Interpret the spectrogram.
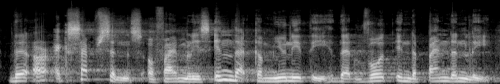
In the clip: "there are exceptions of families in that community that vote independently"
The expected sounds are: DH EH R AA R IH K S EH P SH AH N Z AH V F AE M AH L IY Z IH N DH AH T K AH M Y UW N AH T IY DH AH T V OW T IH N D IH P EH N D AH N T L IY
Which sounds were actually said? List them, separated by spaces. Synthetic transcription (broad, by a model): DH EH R AA R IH K S EH P SH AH N S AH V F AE M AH L IY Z IH N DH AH T K AH M Y UW N AH T IY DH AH T V OW T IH N D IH P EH N D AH N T L IY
